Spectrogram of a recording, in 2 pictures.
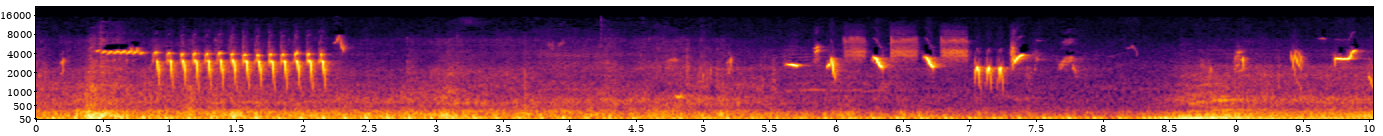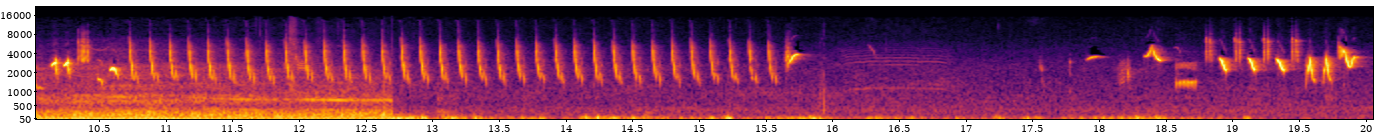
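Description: Songbirds singing in rapid trills and short chirps, with one long trill near the middle. A low rumble underneath stops about two-thirds of the way through.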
